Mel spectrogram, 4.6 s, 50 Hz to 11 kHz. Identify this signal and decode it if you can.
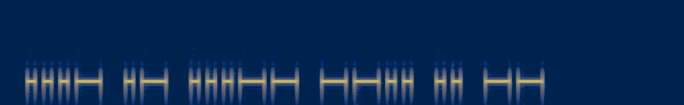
Morse code, heard as a keyed tone, about 22 wpm, 700 Hz. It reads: VA3ZIM
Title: DXCC-100 Call Signs - 6 Characters - 22wpm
